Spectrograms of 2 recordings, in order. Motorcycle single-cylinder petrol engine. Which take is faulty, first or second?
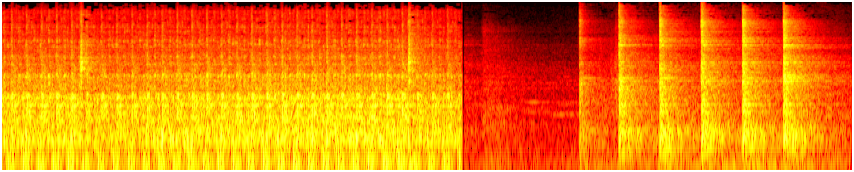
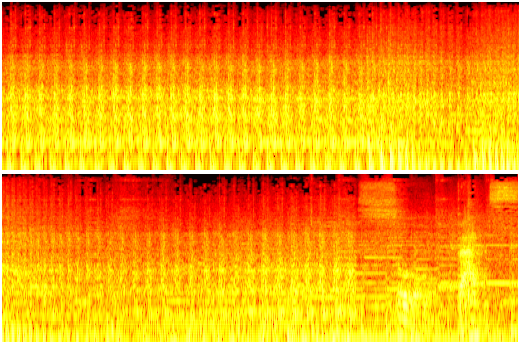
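first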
